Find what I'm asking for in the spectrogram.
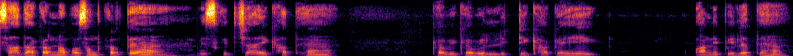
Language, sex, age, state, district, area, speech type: Hindi, male, 45-60, Bihar, Samastipur, rural, spontaneous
